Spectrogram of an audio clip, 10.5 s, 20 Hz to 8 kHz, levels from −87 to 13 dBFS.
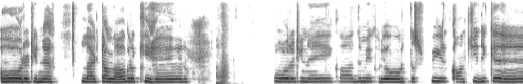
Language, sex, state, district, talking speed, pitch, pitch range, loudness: Rajasthani, male, Rajasthan, Nagaur, 90 wpm, 300 Hz, 285-315 Hz, -16 LUFS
